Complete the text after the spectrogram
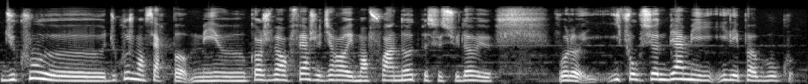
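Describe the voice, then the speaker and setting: A woman from northern France speaks with a Ch'ti accent, chatting casually to her viewers as a crafting vlogger in a hesitant, rambling way packed with fillers. Her voice is lowish, fairly quick and warm, but a head cold and sore throat leave it stuffy, nasal and slightly hollow. The recording is muffled, with faint music in the background.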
